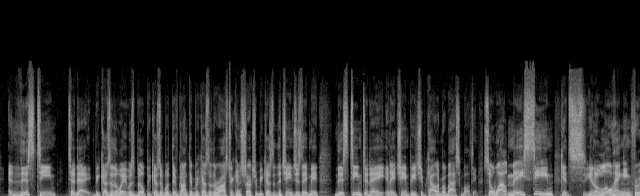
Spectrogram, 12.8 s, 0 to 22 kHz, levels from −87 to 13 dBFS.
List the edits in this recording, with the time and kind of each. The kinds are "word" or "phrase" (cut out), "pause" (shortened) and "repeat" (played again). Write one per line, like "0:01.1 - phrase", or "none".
0:07.8 - phrase
0:09.6 - pause
0:10.1 - word
0:11.2 - word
